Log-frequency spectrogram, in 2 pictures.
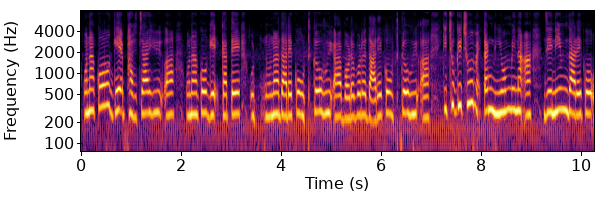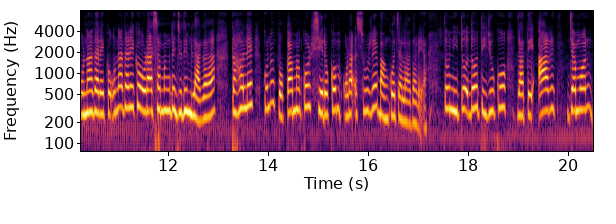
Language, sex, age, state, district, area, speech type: Santali, female, 18-30, West Bengal, Bankura, rural, spontaneous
